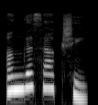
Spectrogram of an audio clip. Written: ಅಂಗಸಾಕ್ಷಿ

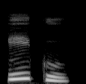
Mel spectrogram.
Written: ಏಕು

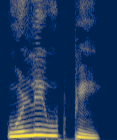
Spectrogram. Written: ಒಳ್ಳೆ ಉಪ್ಪಿ

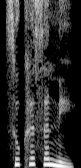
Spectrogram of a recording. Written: ಸುಖಸನ್ನಿ

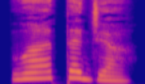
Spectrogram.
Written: ವಿಧಿಜ

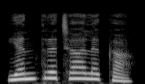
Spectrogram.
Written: ಯಂತ್ರಚಾಲಕ

